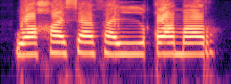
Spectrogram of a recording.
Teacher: کلمت وخسف میں خا کی ادائیگی حلق کے اوپر والے حصے سے ہے. خا بھی حروف التفخیم میں سے ہے تو ہم یہ حرف کو بھاری آواز میں پڑھیں گے.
